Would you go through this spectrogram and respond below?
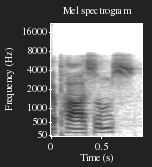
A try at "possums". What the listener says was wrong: Possum. The O is silent. The O is silent.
